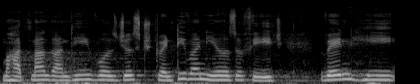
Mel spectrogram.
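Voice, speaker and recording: Speaking with an Indian accent, a woman goes at a fairly slow pace with fairly even intonation. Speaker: government secretary. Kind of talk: formal welcome address. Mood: earnest, inspirational. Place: hall. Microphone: podium.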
